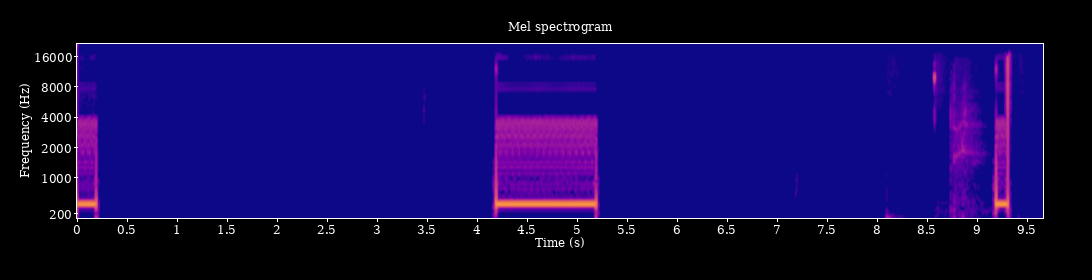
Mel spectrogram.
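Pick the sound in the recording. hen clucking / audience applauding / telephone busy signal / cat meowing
telephone busy signal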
